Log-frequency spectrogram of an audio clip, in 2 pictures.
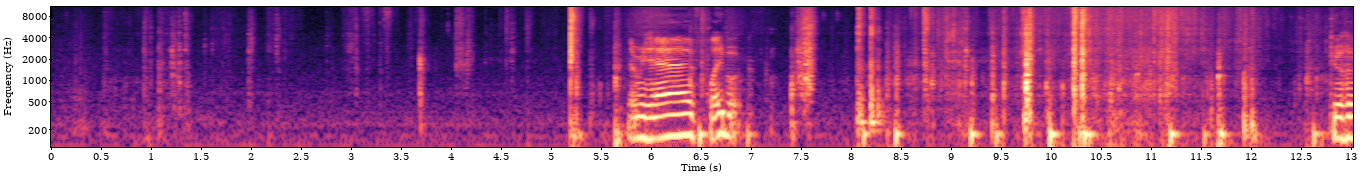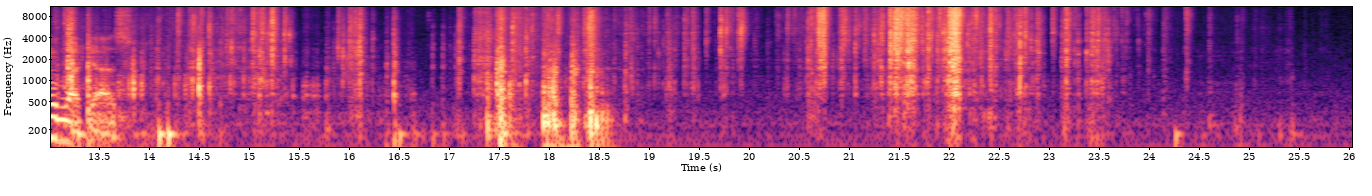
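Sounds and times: foil wrapper crinkling and tearing: 13.1s - 16.3s, 17.1s - 17.9s, 18.7s - 24.1s.

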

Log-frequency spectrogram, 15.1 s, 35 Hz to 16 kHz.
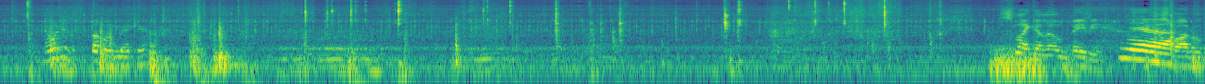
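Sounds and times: diesel engine idling: 0.7s - 10.5s.

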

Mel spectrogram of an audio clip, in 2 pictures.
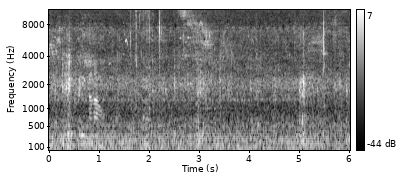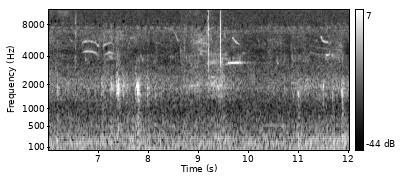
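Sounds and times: distant engine hum: 0.0s - 12.0s
bird chirping: 5.1s - 11.8s.

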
